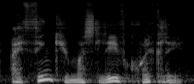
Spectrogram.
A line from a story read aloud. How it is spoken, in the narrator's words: whispered the silk weaver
